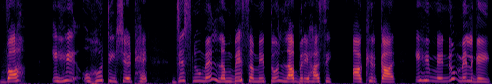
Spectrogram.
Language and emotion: Punjabi, surprised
